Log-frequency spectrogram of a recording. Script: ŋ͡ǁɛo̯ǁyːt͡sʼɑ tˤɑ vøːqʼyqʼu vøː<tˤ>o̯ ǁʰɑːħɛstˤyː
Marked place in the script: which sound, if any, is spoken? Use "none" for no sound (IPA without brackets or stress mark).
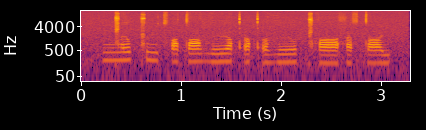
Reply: none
